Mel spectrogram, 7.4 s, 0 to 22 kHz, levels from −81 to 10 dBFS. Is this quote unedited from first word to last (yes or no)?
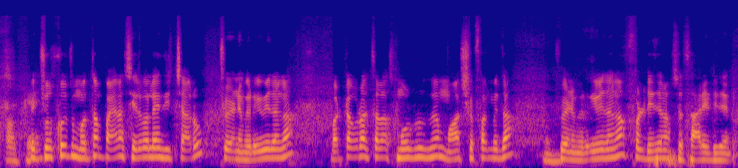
yes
